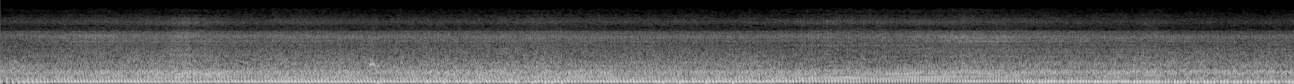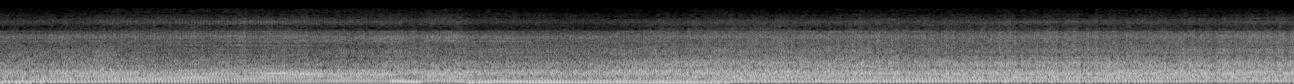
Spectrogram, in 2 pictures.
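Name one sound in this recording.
Wind rushes past loudly.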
